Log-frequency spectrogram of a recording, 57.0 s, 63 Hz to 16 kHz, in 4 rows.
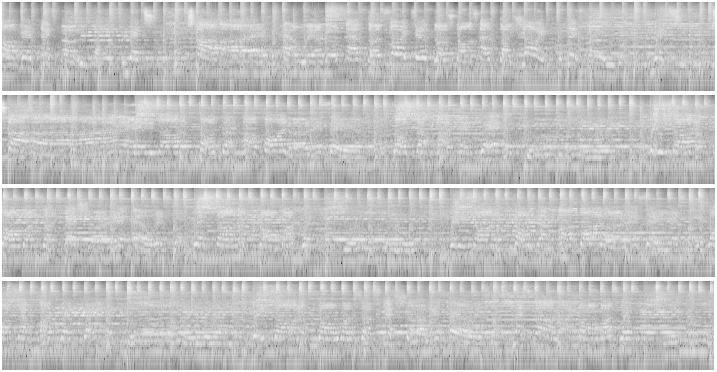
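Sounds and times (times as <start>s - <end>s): drums: 0.0s - 57.0s
electric guitar: 0.0s - 57.0s
man singing: 0.0s - 57.0s
saxophone: 0.0s - 57.0s.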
